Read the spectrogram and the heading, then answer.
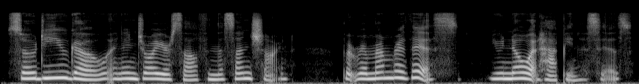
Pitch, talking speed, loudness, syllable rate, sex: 250 Hz, 160 wpm, -17 LUFS, 4.7 syllables/s, female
